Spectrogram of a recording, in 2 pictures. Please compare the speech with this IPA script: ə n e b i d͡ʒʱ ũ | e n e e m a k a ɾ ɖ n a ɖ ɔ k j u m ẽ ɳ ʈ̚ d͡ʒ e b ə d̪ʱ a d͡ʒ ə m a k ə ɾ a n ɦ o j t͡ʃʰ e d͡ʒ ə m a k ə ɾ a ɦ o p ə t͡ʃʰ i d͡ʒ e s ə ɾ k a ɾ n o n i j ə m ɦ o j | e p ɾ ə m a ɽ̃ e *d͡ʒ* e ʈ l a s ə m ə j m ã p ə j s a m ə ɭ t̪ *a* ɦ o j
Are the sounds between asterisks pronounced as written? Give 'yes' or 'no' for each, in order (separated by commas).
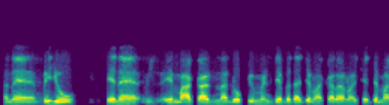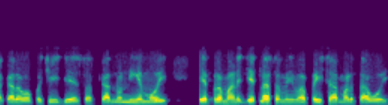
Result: yes, yes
